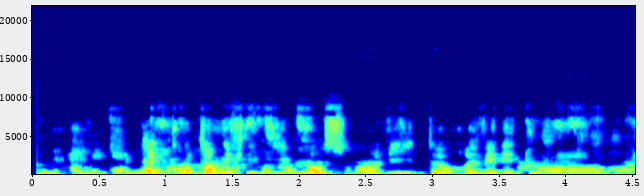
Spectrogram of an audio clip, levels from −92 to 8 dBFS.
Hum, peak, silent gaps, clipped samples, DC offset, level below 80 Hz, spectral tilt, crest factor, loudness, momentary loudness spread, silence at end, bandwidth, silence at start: none; -12 dBFS; none; under 0.1%; under 0.1%; -64 dBFS; -6 dB/octave; 20 dB; -32 LUFS; 8 LU; 0 s; 9.4 kHz; 0.05 s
